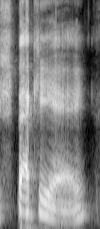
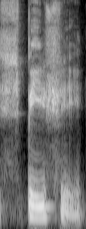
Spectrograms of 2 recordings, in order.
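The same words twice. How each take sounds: First: The word is said with a Latin-style pronunciation. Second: The word is said with an American pronunciation. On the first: "that's the Latin pronunciation" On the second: "Americans would say specie"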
